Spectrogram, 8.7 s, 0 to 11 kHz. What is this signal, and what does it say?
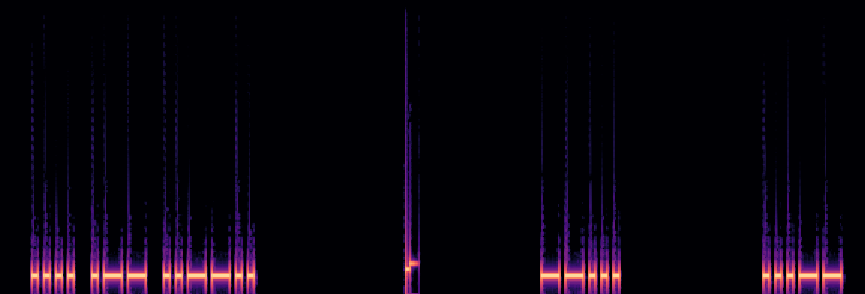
Morse code, heard as a keyed tone, about 20 wpm, spaced as for 11 wpm, 700 Hz. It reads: HW? 73
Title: Top 90 QSO Elements - 8x Character Spacing - 20wpm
